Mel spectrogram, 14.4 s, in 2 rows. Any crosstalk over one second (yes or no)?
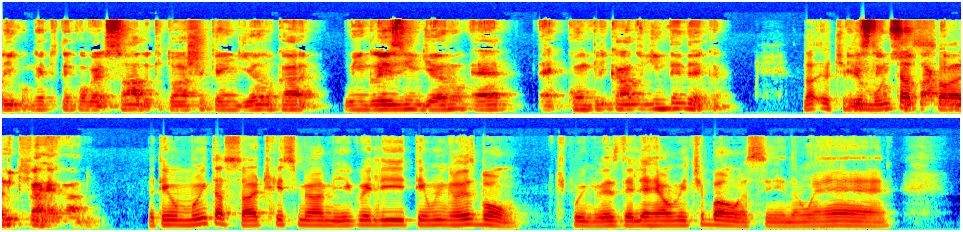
yes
